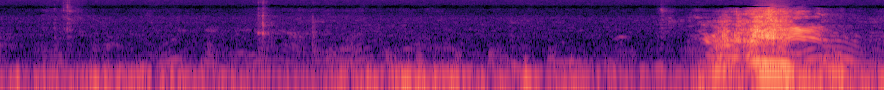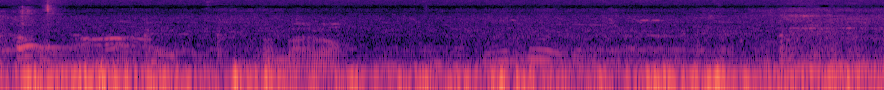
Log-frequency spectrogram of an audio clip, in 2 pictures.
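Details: Lions on safari, a lioness and her cub taking a meal from the male: one loud, rough roaring growl bursts out midway, harsh and broadband, over a steady low rumble with faint voices around it.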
